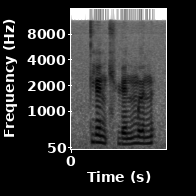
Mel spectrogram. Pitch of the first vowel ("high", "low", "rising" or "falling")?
falling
